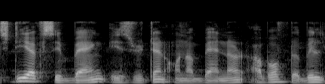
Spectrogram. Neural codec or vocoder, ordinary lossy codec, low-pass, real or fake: none; none; none; real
